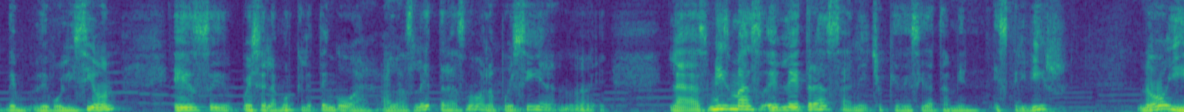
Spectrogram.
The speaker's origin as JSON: {"language": "Spanish", "region": "Mexico City", "country": "Mexico", "tie": "born or raised there", "said": "Bueno, nací en la Ciudad de México, ¿no? Como ya saben todos, pues es una ciudad bastante ajetreada"}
